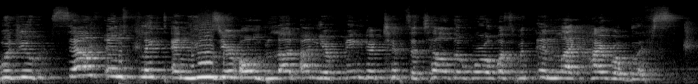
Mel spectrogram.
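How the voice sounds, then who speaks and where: Over noticeable background noise, a woman speaks at a high pitch with ordinary pitch variation. Her pace is moderate. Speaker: spoken word poet. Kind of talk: spoken word poetry performance.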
